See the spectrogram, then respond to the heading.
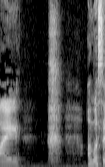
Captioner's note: scoffs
